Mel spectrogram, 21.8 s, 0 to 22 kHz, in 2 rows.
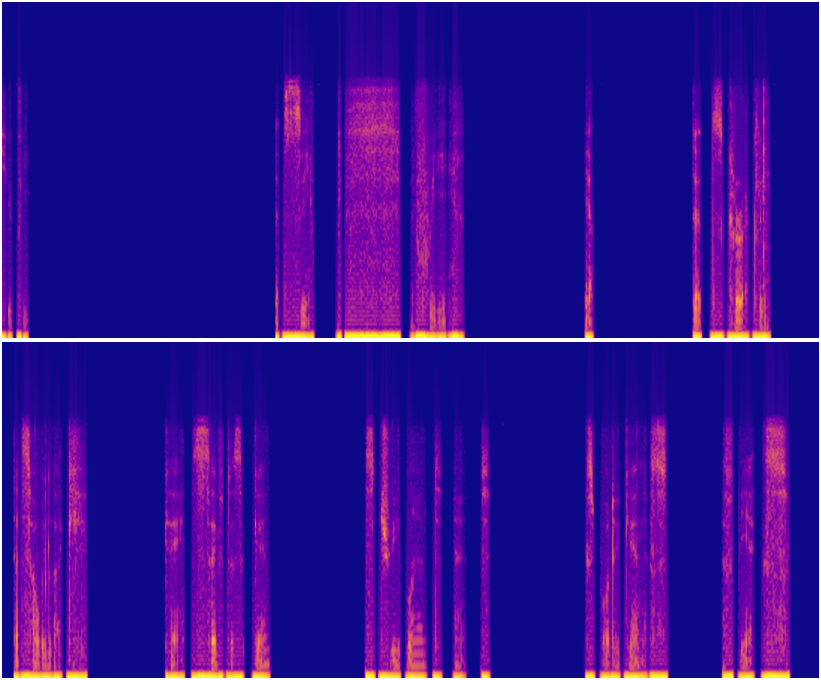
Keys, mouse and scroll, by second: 2.3-3.6 scroll up 1, 3.6-4.0 scroll down 1, 4.4 c, 5.0 right click, 5.2 a, 5.5 c, 5.7-9.8 drag, 11.2 right click, 11.5-12.1 scroll down 1, 12.8 click.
